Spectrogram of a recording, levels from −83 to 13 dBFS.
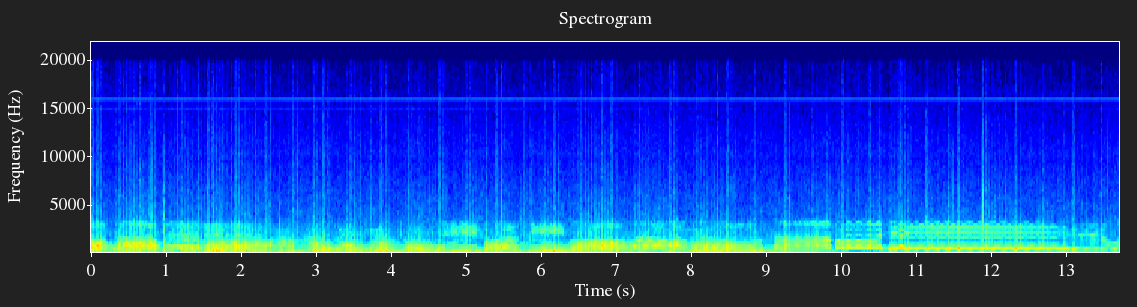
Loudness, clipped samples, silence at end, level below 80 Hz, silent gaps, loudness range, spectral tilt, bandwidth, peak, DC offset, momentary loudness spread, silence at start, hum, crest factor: -27 LUFS; under 0.1%; 0 s; -44 dBFS; none; 2 LU; -5 dB/octave; over 20 kHz; -10 dBFS; under 0.1%; 6 LU; 0 s; none; 18 dB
